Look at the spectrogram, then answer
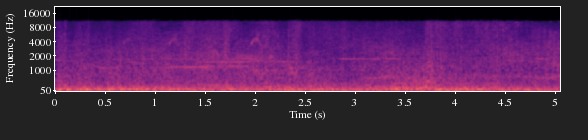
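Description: Confringo, the blasting spell in Hogwarts Legacy, sets off a sustained roaring explosion, a dense, loud, continuous burst with crackling debris and faint tonal magic shimmers on top.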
